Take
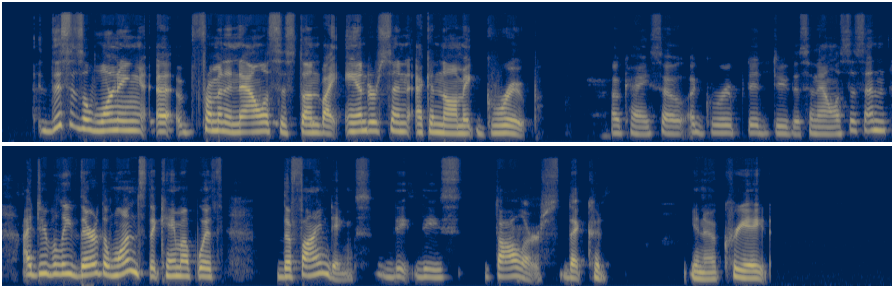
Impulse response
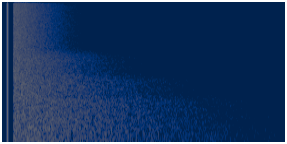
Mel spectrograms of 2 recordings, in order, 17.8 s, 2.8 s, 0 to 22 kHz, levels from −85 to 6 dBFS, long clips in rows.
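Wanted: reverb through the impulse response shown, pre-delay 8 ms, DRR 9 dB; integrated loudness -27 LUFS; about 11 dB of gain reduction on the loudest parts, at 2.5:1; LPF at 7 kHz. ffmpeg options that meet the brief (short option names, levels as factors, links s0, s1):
-filter_complex "[0:a]lowpass=7000,acompressor=threshold=0.0282:ratio=2.5,asplit=2[s0][s1];[1:a]atrim=start_sample=2205,adelay=8[s2];[s1][s2]afir=irnorm=-1:irlink=0,volume=0.224[s3];[s0][s3]amix=inputs=2:normalize=0,volume=1.78"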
